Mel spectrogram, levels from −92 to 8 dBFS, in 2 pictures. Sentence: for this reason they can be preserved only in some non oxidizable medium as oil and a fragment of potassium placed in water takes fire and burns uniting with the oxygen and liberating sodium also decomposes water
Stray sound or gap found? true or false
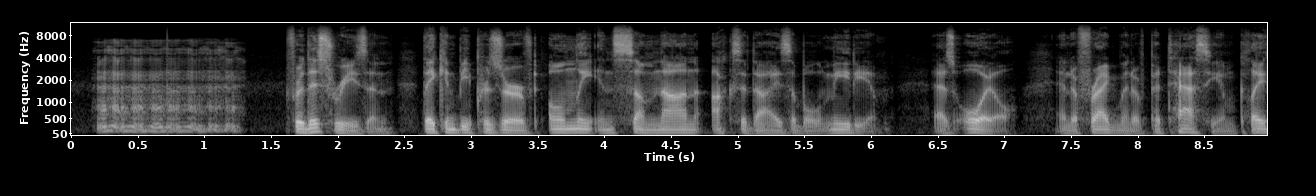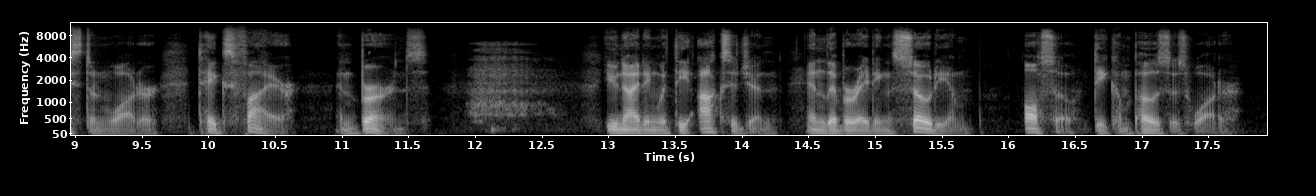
true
